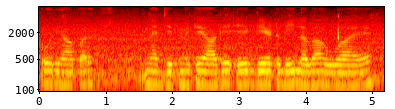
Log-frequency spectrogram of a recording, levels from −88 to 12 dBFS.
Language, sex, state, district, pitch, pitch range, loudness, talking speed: Hindi, male, Uttar Pradesh, Shamli, 130 Hz, 125-130 Hz, -22 LUFS, 150 wpm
